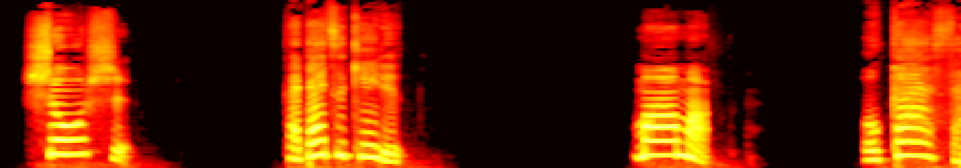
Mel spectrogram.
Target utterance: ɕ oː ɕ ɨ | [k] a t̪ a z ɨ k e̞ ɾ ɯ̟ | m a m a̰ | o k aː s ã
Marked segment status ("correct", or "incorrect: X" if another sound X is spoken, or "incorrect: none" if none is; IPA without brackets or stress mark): correct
